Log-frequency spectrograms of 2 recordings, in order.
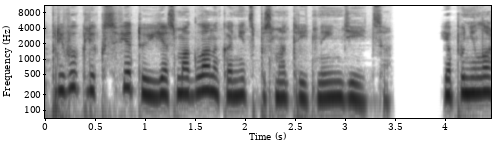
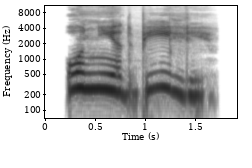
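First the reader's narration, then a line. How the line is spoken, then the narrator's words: Moaned. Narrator (Russian): простонала я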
